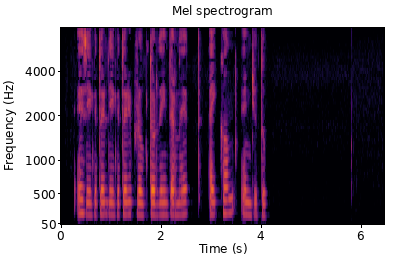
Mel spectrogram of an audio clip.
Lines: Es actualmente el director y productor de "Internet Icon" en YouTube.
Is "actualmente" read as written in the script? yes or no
no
